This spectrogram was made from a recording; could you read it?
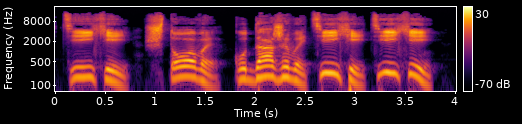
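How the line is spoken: Desperate shouting. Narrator (Russian): Отчаянно кричал он

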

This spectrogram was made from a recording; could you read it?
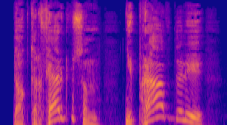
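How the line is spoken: Lieutenant shouting. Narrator (Russian): крикнул лейтенант

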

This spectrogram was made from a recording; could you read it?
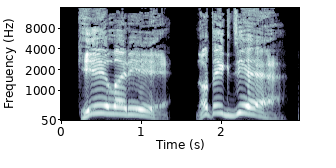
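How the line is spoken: Shouted out. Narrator (Russian): выкрикнул диспетчер

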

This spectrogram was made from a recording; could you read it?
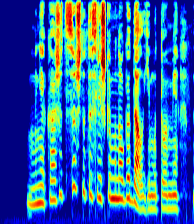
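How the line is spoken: Innocent tone. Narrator (Russian): заметила Таппинс невинным голосом

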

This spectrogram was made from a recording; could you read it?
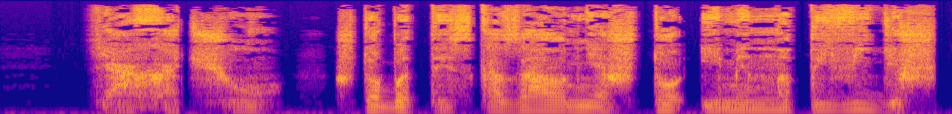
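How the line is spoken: Whisper. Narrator (Russian): прошептал Гарри

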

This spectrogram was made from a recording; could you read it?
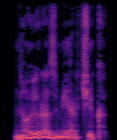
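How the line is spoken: Amused snort. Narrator (Russian): хмыкнул Том

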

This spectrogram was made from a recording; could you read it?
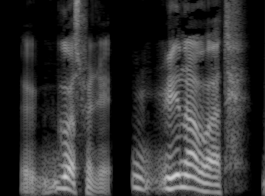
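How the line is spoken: Helpless strained. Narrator (Russian): беспомощно выдавил Страйк

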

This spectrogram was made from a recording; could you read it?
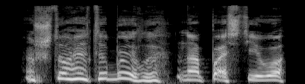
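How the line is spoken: Groaned. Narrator (Russian): простонал Джонс

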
